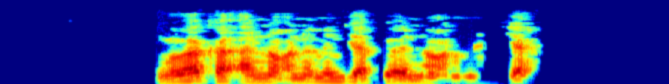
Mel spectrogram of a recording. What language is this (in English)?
Bamenyam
